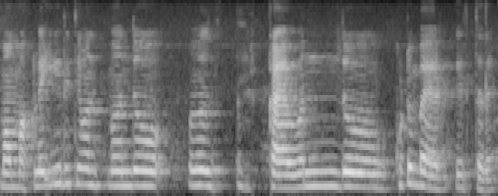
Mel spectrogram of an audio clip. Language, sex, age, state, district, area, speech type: Kannada, female, 45-60, Karnataka, Mandya, rural, spontaneous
